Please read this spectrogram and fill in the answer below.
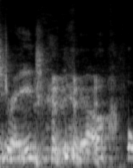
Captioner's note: laughter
